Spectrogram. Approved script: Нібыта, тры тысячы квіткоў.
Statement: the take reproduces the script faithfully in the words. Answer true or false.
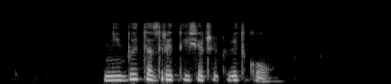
true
